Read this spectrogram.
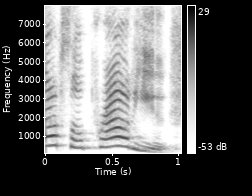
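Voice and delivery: proud mom. Retold or imitated. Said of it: "I said".

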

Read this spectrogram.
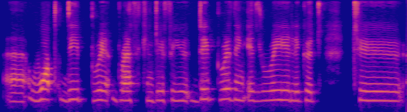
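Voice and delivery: ordinary talk

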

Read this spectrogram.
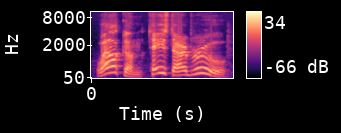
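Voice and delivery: a cheery machine voice; robot voice. Acted. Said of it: "you hear a robotic voice".

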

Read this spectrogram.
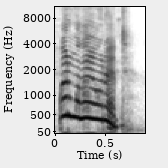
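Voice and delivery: piercing squeak, very high; squeaky cartoon mouse asking; Mickey Mouse voice. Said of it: "I'm gonna do the Mickey Mouse voice".

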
